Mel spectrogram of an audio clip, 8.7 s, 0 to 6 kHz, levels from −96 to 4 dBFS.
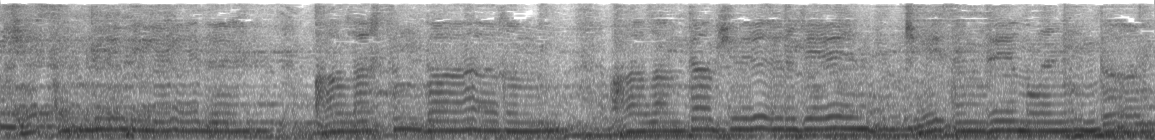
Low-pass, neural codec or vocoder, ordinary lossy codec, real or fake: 5.4 kHz; codec, 16 kHz in and 24 kHz out, 1.1 kbps, FireRedTTS-2 codec; MP3, 24 kbps; fake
